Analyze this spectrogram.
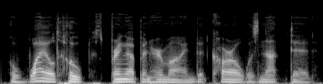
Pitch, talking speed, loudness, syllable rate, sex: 110 Hz, 240 wpm, -17 LUFS, 4.3 syllables/s, male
